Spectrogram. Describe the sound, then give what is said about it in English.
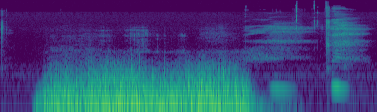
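A deep breath taken on request during a medical examination. One long, steady, airy breath lasts about three seconds, followed by a couple of brief, softer sounds. “Take a deep breath in. And breathe out.”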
